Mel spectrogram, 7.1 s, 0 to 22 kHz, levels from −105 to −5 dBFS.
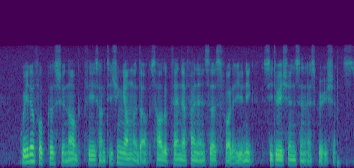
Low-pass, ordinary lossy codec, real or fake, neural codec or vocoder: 7.2 kHz; none; real; none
